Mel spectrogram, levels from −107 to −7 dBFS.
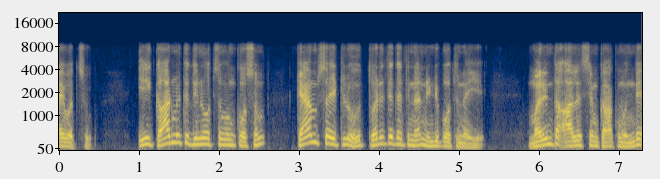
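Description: From start to finish the speech sounds muffled, hoarse and faintly robotic, with nothing above about 8.5 kHz. This is Opus voice compression in its SILK mode at wideband, which, with damage this heavy, points to a starved bitrate near 10 kbps that codes the excitation coarsely.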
